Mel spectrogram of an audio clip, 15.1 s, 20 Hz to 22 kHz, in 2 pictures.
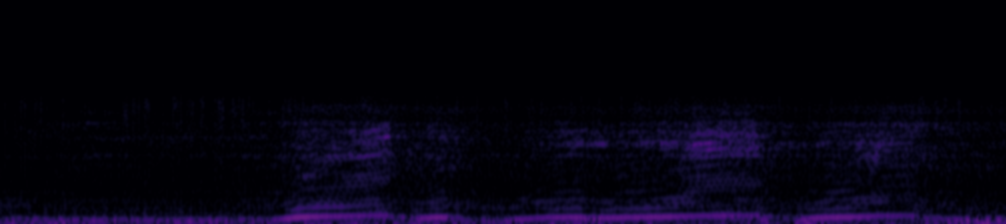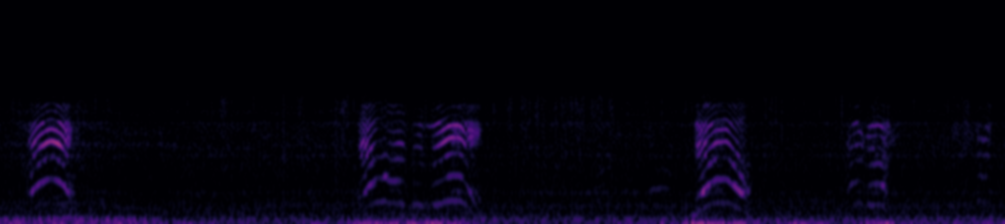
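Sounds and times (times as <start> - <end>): snowmobile engine idling and revving: 0.0 - 15.0.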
